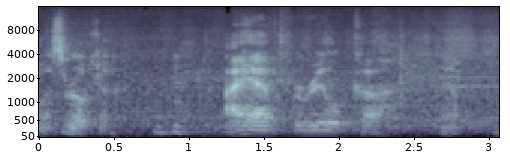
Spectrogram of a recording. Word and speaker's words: Rilka: I have Rilka. Yeah. R I L K A. Correct. You even spelled it phonetically.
